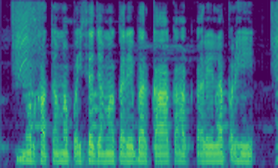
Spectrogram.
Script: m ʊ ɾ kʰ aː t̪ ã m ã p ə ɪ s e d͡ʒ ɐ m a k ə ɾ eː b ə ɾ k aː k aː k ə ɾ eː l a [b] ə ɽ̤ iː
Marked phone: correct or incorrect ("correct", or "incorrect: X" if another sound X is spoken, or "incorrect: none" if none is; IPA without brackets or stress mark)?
incorrect: p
